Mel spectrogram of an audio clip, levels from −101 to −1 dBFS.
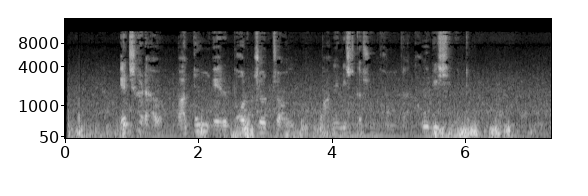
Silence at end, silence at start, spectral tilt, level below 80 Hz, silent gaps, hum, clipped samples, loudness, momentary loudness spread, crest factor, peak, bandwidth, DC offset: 0 s; 0.05 s; -4.5 dB/octave; -38 dBFS; none; none; under 0.1%; -26 LUFS; 18 LU; 20 dB; -8 dBFS; 11.5 kHz; under 0.1%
